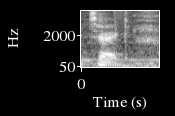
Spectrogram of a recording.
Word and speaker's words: TEC: I am Tech. Although some people call him TEC, but Tech is just simple. What do you guys call him? Tech or TEC? It's Tech, right? It's a simple one syllable word name.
